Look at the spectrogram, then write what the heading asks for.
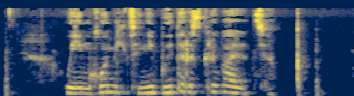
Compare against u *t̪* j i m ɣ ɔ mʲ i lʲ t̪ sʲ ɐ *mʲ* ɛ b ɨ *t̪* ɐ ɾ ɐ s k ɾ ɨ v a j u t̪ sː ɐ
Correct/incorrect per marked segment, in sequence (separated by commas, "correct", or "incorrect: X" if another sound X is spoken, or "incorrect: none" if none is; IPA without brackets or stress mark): incorrect: none, incorrect: nʲ, correct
